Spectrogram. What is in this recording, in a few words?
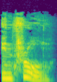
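"enthral", English, British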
